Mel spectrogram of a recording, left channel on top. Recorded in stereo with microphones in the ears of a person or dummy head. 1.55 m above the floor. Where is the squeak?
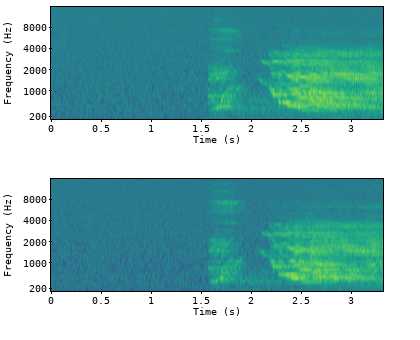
25° left (ahead or behind), 6 m.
